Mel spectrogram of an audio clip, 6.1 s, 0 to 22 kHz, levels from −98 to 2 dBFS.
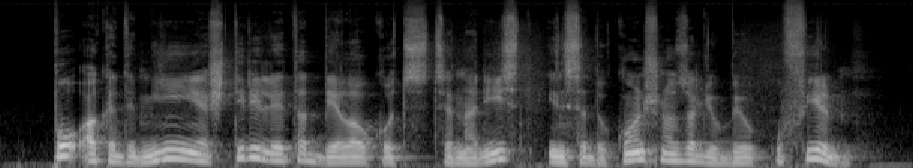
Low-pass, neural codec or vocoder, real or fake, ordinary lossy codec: none; none; real; none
